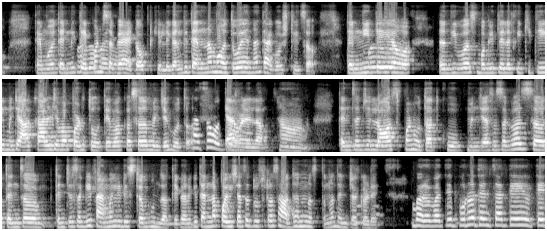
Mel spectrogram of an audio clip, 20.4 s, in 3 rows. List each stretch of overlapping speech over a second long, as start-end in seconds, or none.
none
